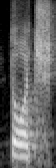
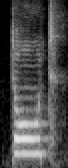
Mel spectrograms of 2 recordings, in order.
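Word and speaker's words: caught: teach thought thought catch court court please pay attention to the pronunciation never say torch torch and coach coach the correct pronunciation is tote tote and coat coat the same for the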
